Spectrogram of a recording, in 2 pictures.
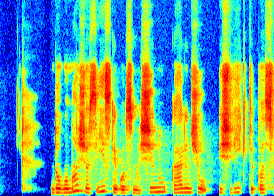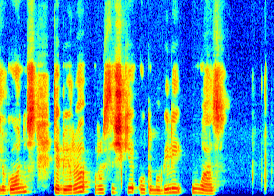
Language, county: Lithuanian, Utena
